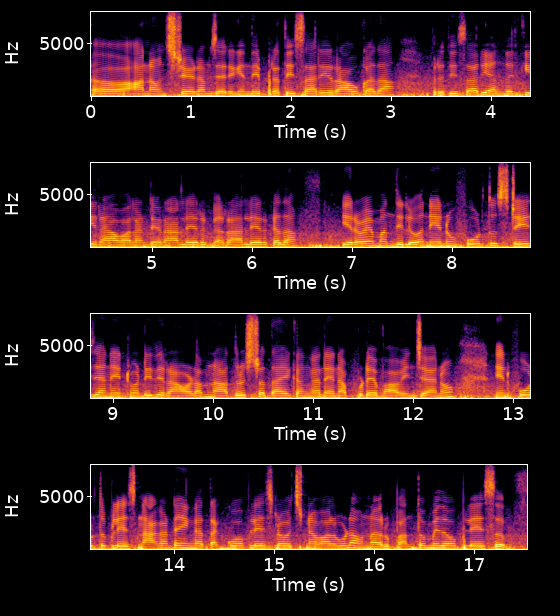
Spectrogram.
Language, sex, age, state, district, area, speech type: Telugu, female, 18-30, Andhra Pradesh, Nandyal, rural, spontaneous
